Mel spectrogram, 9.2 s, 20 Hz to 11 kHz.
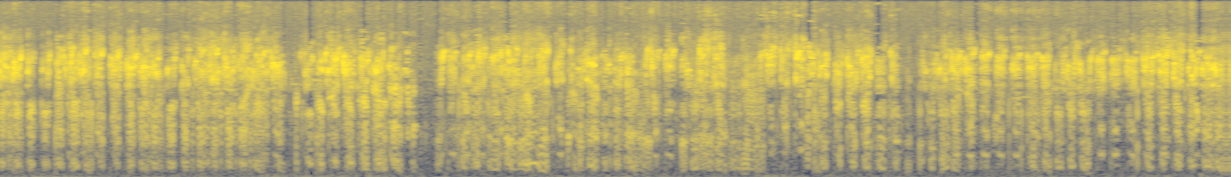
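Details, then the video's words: Rescued black stork chicks, 30 days old, being fed at a vet clinic of the University of Life Sciences in Tartu, Estonia, on 21 June 2022 afternoon; dense, rapid, raspy wheezing calls run almost continuously with brief pauses. "Must-toonekurg2~Great feeding by Toru! Little ones are stuffed~"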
